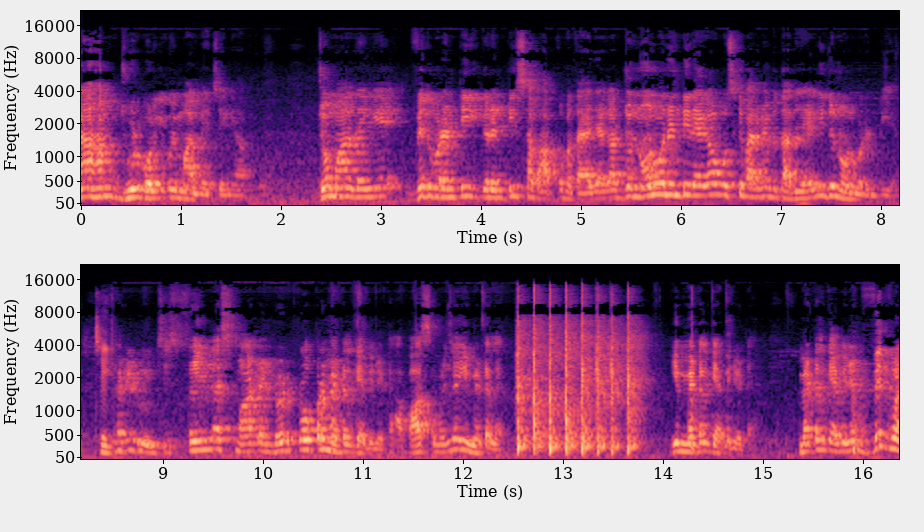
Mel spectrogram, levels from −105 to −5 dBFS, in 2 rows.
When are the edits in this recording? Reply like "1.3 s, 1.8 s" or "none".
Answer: 8.5 s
